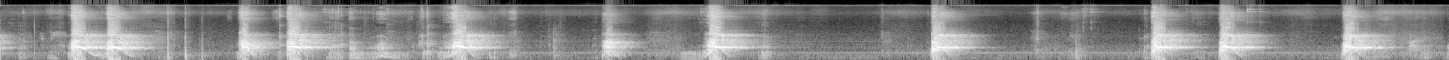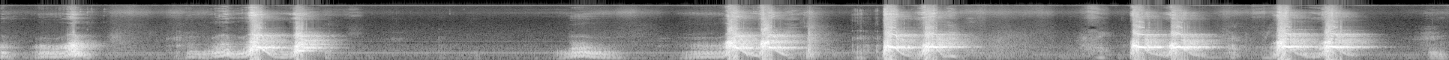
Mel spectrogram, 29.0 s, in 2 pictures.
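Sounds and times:
Dachshund barking: 0:00.0 - 0:01.6, 0:02.4 - 0:03.4, 0:04.4 - 0:05.1, 0:06.0 - 0:06.4, 0:07.0 - 0:07.7, 0:09.3 - 0:09.9, 0:11.5 - 0:12.8, 0:13.4 - 0:14.0, 0:16.9 - 0:18.0, 0:21.7 - 0:22.6, 0:23.3 - 0:24.3, 0:25.8 - 0:28.4.

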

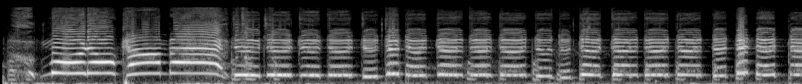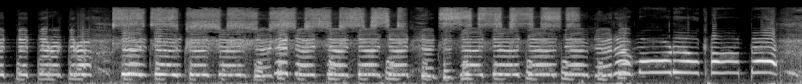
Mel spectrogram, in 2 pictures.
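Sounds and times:
child singing: 0:00.4 - 0:15.8.

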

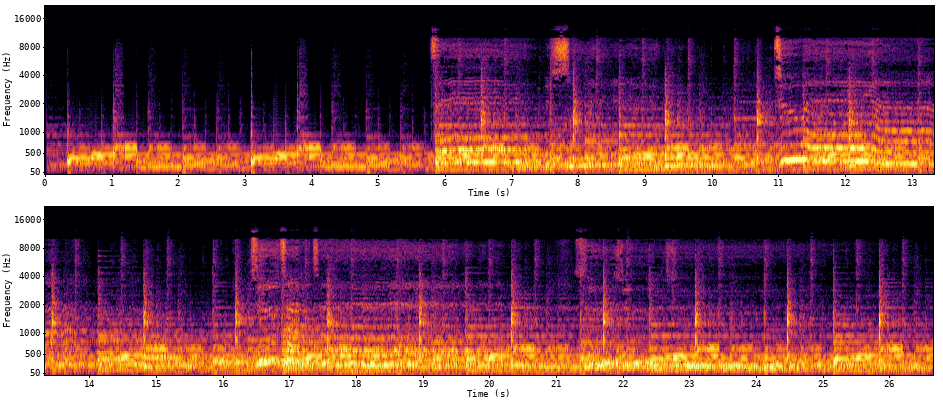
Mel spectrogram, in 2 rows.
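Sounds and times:
romantic lounge music: 0:00.0 - 0:26.6.

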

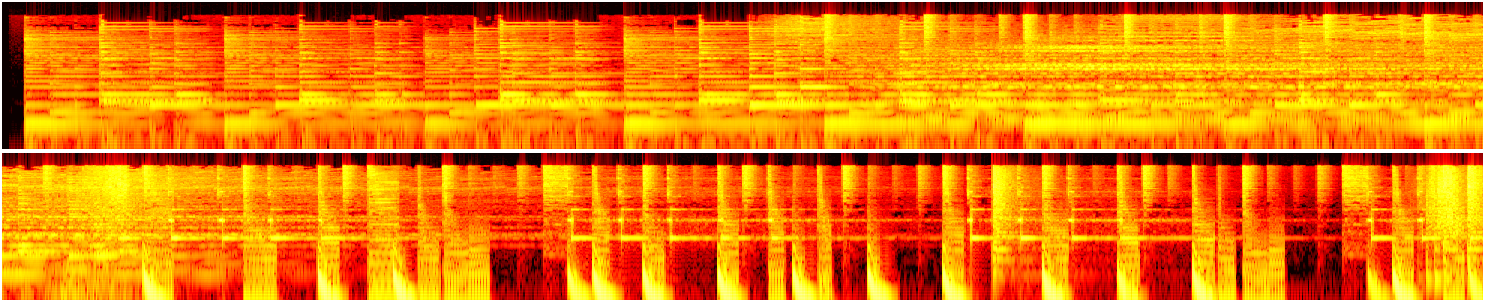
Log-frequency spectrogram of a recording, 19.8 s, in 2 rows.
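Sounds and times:
electro music: 0:05.2 - 0:19.7.

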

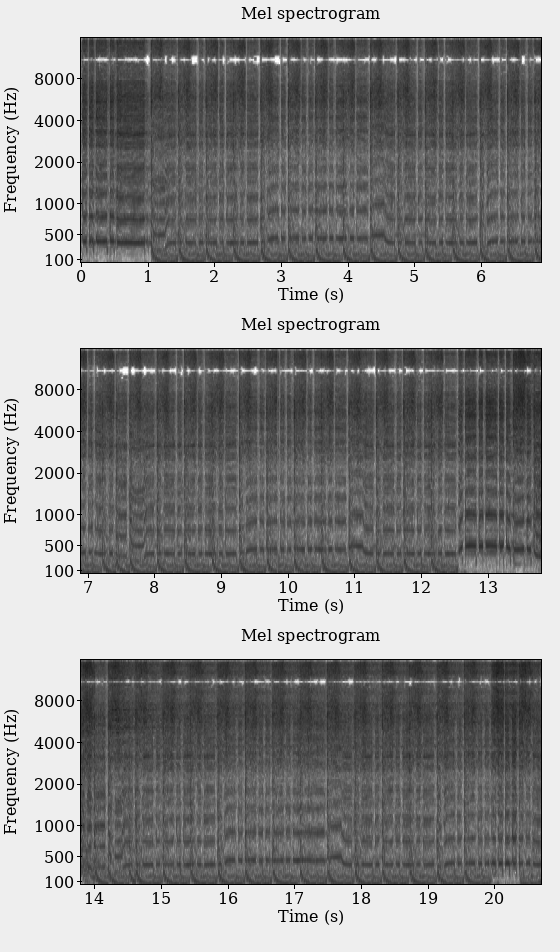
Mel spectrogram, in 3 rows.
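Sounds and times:
hardstyle music: 0:00.0 - 0:20.6.

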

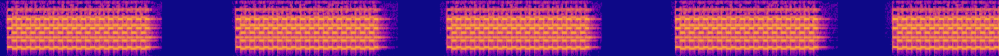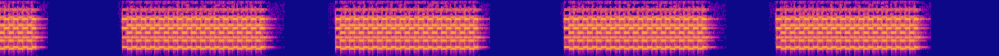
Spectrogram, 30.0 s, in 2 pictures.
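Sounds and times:
digital ringtone: 0:00.1 - 0:02.4, 0:03.6 - 0:05.8, 0:06.7 - 0:09.0, 0:10.2 - 0:12.4, 0:13.4 - 0:15.7, 0:16.8 - 0:19.1, 0:20.0 - 0:22.3, 0:23.4 - 0:25.7, 0:26.6 - 0:29.0.

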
